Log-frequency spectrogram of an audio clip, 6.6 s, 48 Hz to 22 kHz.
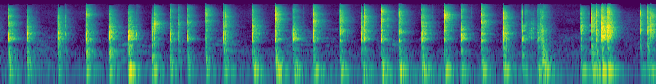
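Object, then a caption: Empty plastic ice cube tray tapped with a metal rod. A thin metal rod with a white rounded tip taps inside the hollow cells of an empty, translucent, frosted plastic ice cube tray with 15 compartments. It makes a quick run of about 30 sharp, bright, hollow clicks, each dying away almost at once over a faint low resonance. Near the end there is one longer, rougher tap.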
